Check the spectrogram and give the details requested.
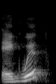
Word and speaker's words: EGWP: Some of them even mention employer group waiver plans, or EGWP, sometimes pronounced EGWIP.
